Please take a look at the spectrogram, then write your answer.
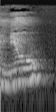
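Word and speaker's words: knew: गया था फिर सेंटेंसेस बनाते हैं में आई न्यू everything about you last year okay दोस्तों नोट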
